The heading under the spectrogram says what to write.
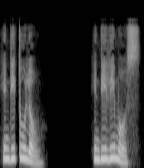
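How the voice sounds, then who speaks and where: A woman's voice: a little high, lively intonation, slow pace, warm tone, dry recording, studio quality. A woman voicing a remorseful, determined man in a romance storybook narration, solemn and earnest. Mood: solemn determination. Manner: solemn, contrite, resolute.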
